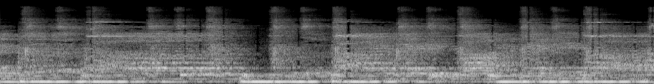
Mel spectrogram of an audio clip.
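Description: A congregation singing a devotional bhajan together in call-and-response style phrases, with rhythmic percussion keeping a steady beat.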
